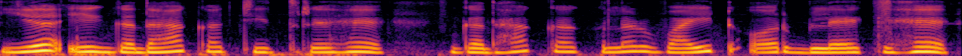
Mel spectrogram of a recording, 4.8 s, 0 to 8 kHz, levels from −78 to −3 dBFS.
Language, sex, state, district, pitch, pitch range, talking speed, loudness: Hindi, female, Jharkhand, Deoghar, 235 Hz, 225-255 Hz, 160 wpm, -17 LUFS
